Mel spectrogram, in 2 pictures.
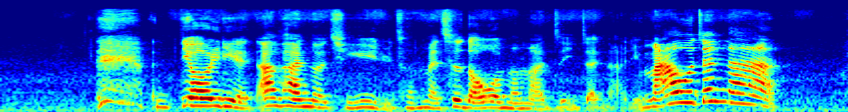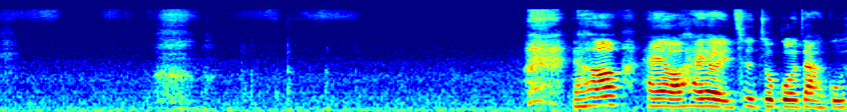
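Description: A young woman speaks playfully and close by.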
